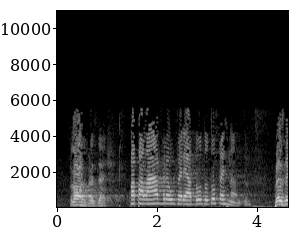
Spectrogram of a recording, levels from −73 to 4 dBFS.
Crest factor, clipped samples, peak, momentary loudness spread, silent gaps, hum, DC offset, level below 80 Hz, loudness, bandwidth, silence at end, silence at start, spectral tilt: 12 dB; under 0.1%; -8 dBFS; 14 LU; none; none; under 0.1%; -40 dBFS; -20 LUFS; 5.8 kHz; 0 s; 0.25 s; -10 dB/octave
